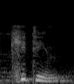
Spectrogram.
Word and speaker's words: Kittim: In the King James it's spelled Chittim, but it's pronounced Kittim, which is the island of Cyprus, or the islands of Cyprus.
